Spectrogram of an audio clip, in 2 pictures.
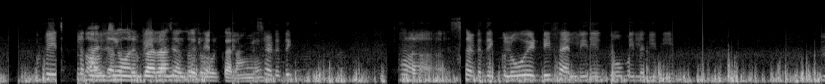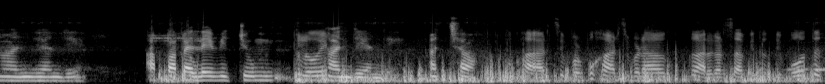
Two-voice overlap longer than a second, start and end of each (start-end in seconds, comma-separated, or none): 0.9-2.7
